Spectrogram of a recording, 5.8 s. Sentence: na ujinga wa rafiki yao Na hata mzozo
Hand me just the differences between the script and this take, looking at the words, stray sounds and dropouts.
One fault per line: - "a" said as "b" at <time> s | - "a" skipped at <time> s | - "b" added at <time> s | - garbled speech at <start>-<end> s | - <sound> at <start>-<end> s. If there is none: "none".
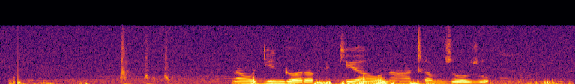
- whoosh at 1.2-1.8 s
